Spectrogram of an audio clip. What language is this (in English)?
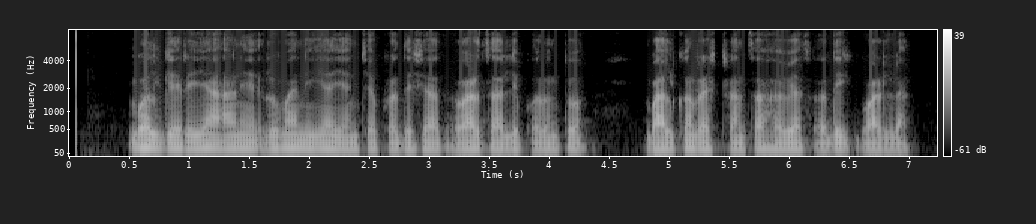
Marathi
